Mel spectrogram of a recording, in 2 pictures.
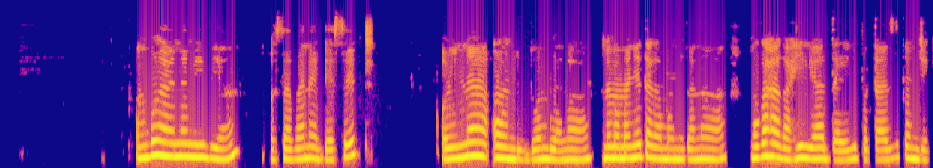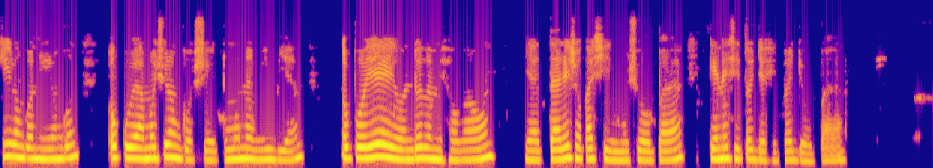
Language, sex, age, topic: Oshiwambo, female, 18-24, agriculture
